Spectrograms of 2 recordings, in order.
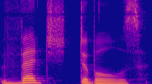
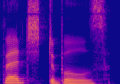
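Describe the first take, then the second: First: The second vowel is dropped from the word. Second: The second vowel is dropped from the word.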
